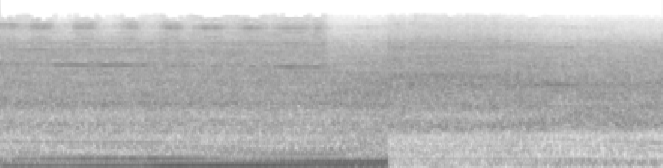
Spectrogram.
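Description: Angle grinder grinding the tops of a set of clamped steel pieces to even up one that is a little crooked: a steady hiss of the disc on metal. About two and a half seconds in, the lower hum drops away and the grinder runs on more lightly.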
